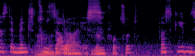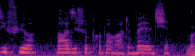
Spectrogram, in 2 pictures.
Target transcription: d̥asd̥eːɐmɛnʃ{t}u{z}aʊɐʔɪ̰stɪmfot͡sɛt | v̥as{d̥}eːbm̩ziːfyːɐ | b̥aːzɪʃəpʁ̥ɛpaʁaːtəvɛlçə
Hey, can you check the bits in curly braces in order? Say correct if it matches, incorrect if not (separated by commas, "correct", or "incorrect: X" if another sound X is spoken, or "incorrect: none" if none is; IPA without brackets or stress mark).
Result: incorrect: t͡s, correct, incorrect: ɡ̥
